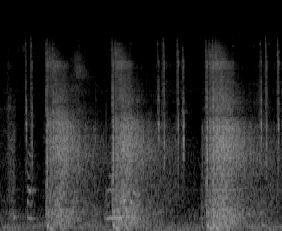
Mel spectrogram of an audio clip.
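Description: Gunfire rattles through a round of the Critical Ops video game in three loud bursts of rapid shots, separated by brief quieter gaps.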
